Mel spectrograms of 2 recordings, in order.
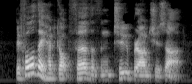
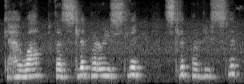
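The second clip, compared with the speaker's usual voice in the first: sing-song the words like rustling leaves; leafy voices; 8 semitones higher than usual. A narrator's reading. Trees telling the children the way, in leafy voices. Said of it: "said the trees in their leafy voices".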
